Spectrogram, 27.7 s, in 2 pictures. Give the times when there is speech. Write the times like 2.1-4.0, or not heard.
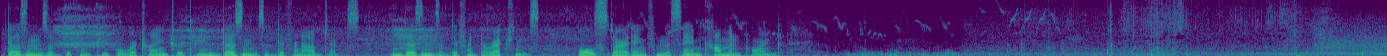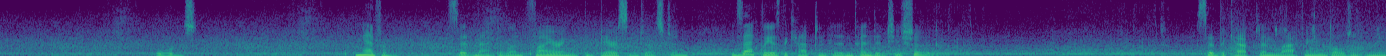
0.0-8.2, 15.4-15.8, 17.4-23.4, 25.4-27.6.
